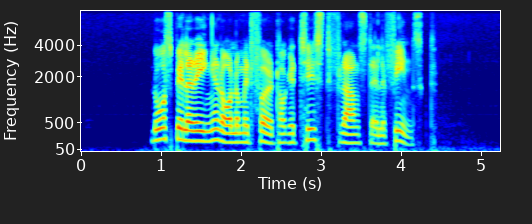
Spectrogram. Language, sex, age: Swedish, male, 38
